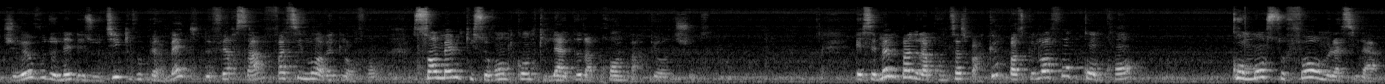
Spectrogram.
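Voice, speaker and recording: A woman, a parent teaching her child to read at home, explaining in an informal tutorial and slowly sounding out letters and syllables. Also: fairly high pitch, expressive, noisy background. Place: at home with a small child nearby. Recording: echoey room, mic far off, faint ambience.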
